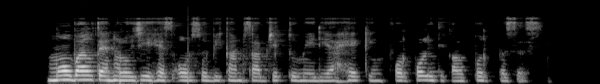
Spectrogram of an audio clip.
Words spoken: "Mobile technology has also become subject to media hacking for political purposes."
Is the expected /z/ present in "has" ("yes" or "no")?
no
